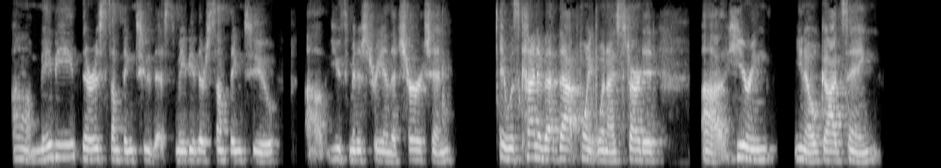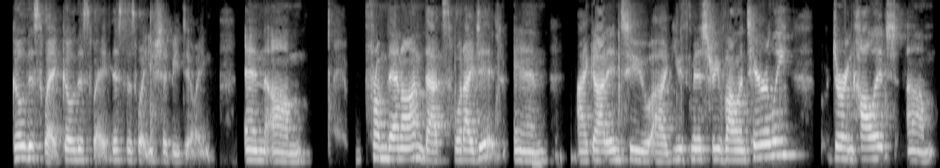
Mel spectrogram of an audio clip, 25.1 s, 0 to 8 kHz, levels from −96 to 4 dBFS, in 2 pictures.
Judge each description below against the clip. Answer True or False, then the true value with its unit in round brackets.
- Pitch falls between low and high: True (175 Hz)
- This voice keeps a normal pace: True (160 wpm)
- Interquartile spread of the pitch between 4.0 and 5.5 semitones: False (3.2 semitones)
